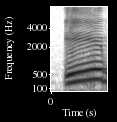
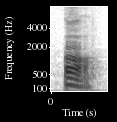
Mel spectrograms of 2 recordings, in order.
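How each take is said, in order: First: The word is said in its full form. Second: The word is said as a short weak 'uh'.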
